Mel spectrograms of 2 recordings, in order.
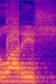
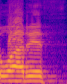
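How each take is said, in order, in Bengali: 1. শেষ ব্যঞ্জনটি 'sh' ধ্বনি। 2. শেষ ব্যঞ্জনটি 'th' ধ্বনি। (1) "বাংলা বলে ওয়ারিস তালব্য স দিয়ে" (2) "আরবিতে বলে ওয়ারিস সা দিয়ে"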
